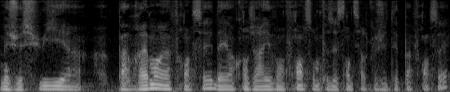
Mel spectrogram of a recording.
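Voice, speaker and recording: A man's voice comes through dark and mellow at a fairly low pitch. It is somewhat breathy. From Caribbean (French Antilles). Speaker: visual artist. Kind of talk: interview. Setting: studio.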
